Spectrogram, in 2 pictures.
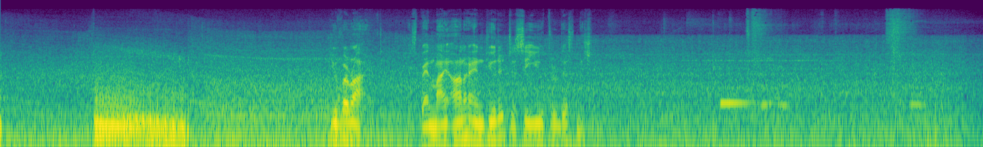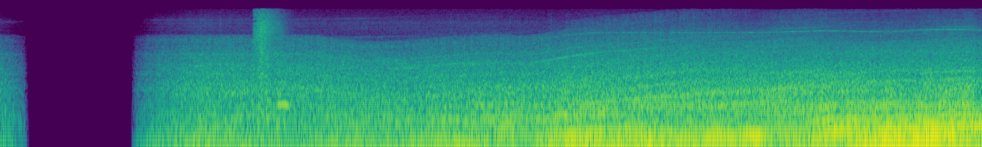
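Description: A truck engine rumbles steadily and revs up as the truck pulls away.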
